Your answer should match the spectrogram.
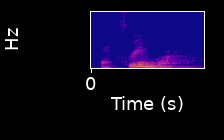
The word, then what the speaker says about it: Ephemera: Ephemera. I did say it right again. It's like ephemeral.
